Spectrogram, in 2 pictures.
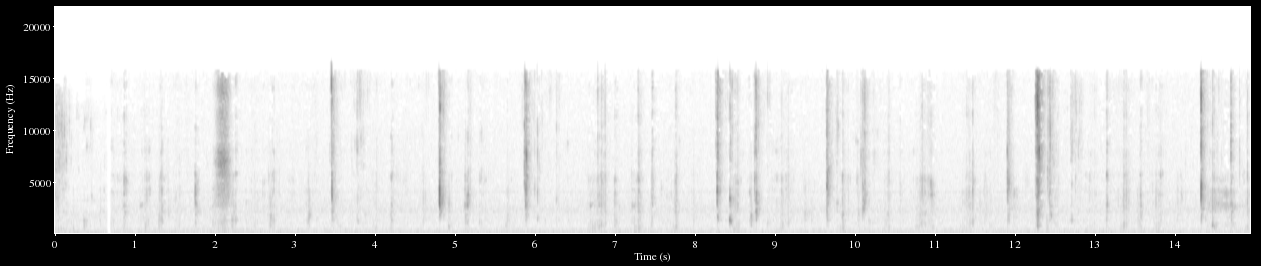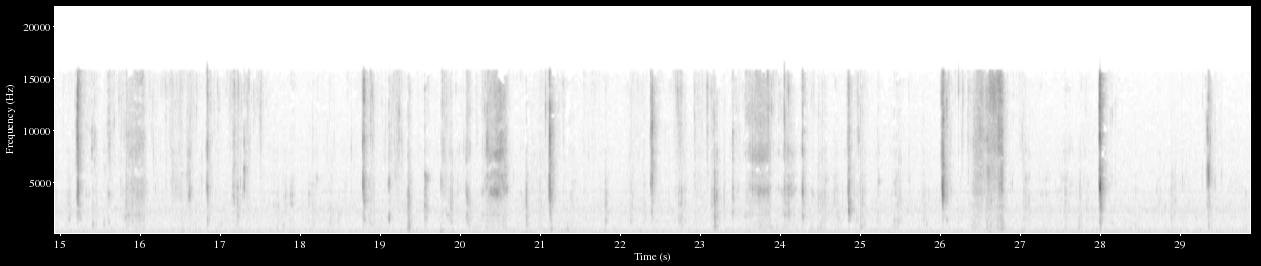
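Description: Close-miked mouth sounds of a person eating beef momos and noodles: chewing and biting, with many short, irregular wet clicks and smacks, over a faint steady hum.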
